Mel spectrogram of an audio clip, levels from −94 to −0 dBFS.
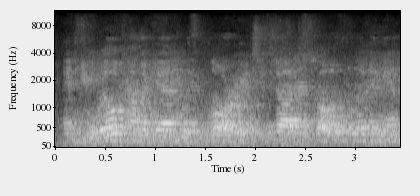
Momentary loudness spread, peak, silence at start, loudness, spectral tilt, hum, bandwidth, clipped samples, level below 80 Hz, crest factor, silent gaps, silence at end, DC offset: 5 LU; -4 dBFS; 0 s; -21 LUFS; -7.5 dB/octave; none; 10.5 kHz; under 0.1%; -46 dBFS; 16 dB; none; 0 s; under 0.1%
